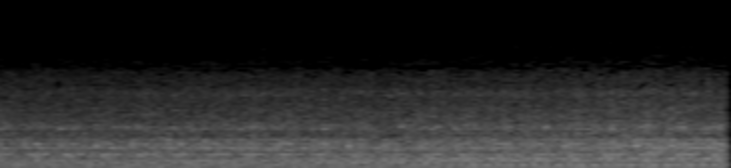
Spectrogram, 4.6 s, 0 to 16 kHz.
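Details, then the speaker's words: Hino 500 FM 260 Ti J08E diesel after engine rebuild/assembly: steady, even fast idle with no knocks or rattles; engine sounds very smooth and healthy. "untuk bunyinya sangat halus yakni sangat halus Neng"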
